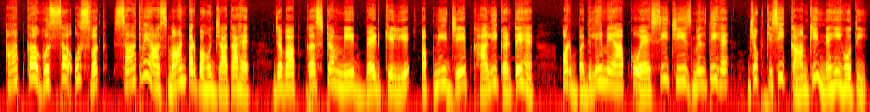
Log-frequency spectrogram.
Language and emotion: Hindi, angry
